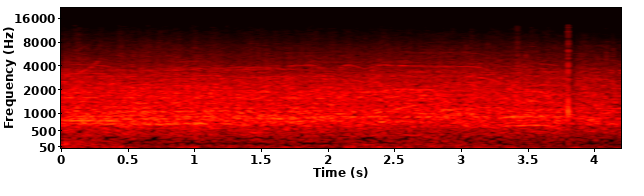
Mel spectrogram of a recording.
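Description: A large baseball stadium crowd applauds and cheers in a steady, dense roar during a perfect game, continuous and even throughout with a single sharp crack near the end.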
